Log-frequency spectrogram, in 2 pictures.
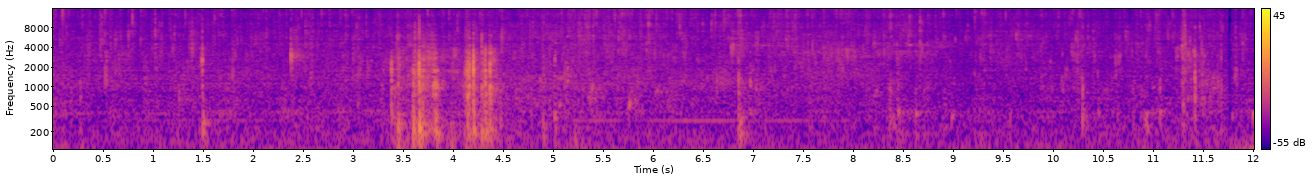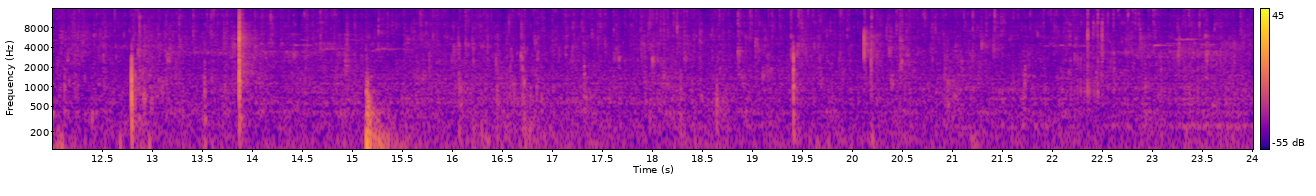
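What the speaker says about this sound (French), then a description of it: "Et là, j'arrose, ou plutôt j'inonde, jusqu'à ce que ça dégouline." Water sprinkles and trickles onto a tray of soil sown with chicory seeds, a quiet, steady patter with scattered drips and splashes, and no voices.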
